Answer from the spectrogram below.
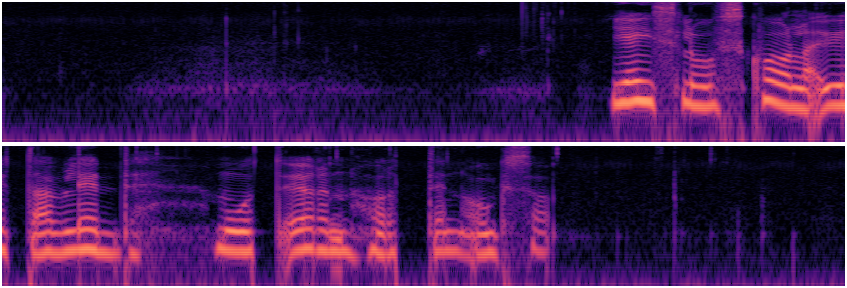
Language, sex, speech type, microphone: Norwegian, female, read, Sennheiser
